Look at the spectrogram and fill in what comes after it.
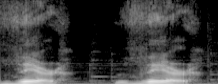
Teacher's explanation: la th se pronuncia como una d vibrante there there y usaremos la palabra about it que significa acerca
